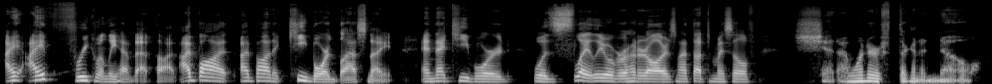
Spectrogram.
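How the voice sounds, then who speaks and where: A man's voice: mid-range voice, normal speed, hardly any pauses, dry recording, clean studio sound. A man co-hosting a casual podcast, talking in wry, self-deprecating, rambling asides. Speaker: podcast co-host. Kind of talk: casual chat.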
